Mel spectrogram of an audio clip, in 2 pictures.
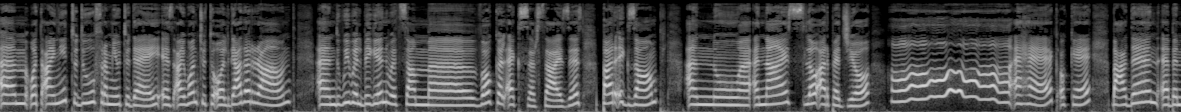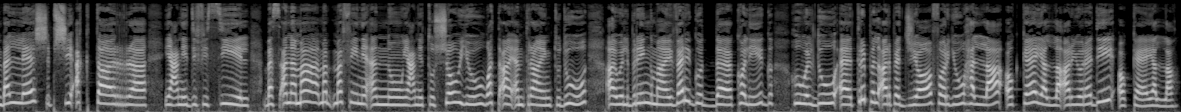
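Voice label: Arabic, English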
